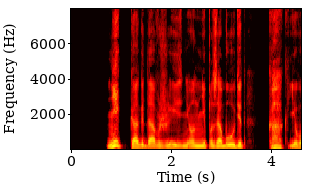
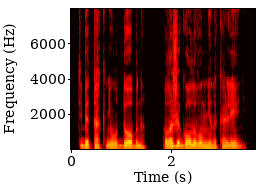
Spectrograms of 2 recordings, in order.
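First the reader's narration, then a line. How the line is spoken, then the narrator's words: Quiet. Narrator (Russian): она сказала тихо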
